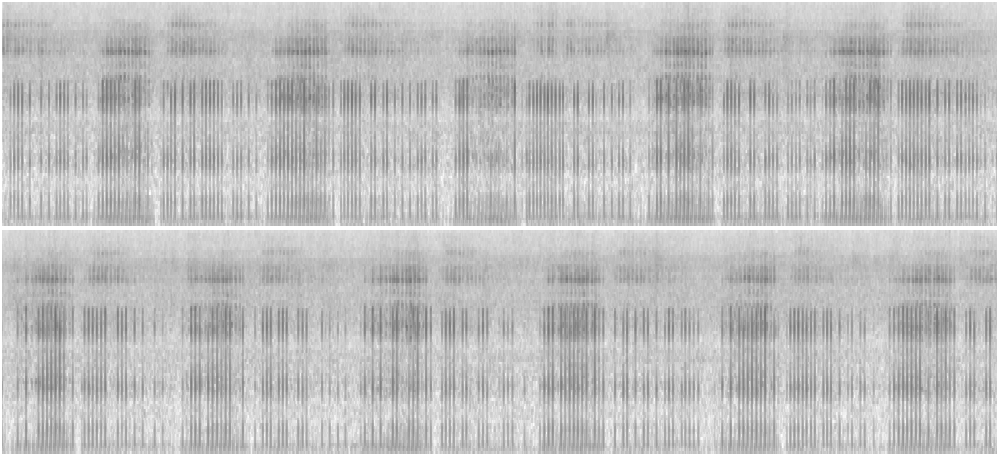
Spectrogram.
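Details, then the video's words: Pet cat purring steadily near the microphone, a low grainy rumble rising and falling in a regular breathing rhythm throughout, without pauses. "Cat's Purr"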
